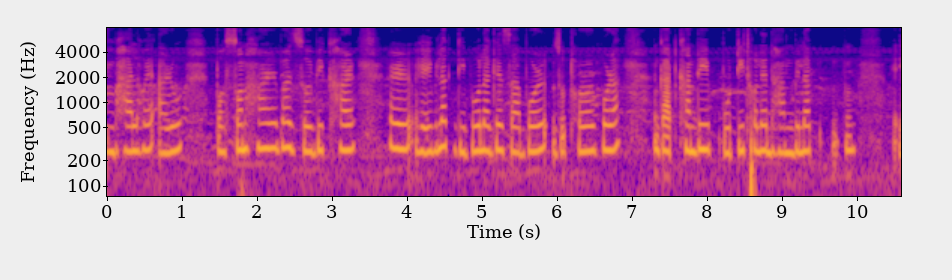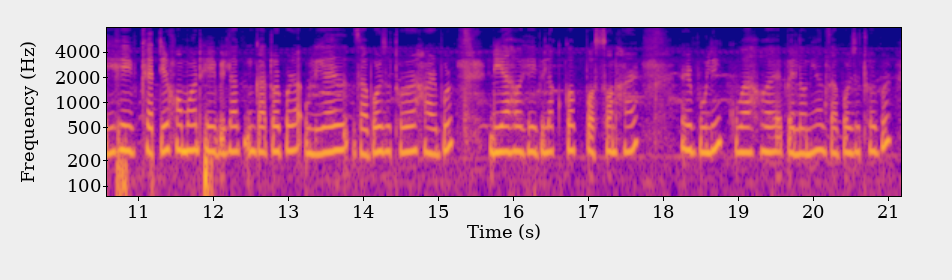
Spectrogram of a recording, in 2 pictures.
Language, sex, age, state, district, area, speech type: Assamese, female, 45-60, Assam, Dhemaji, rural, spontaneous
